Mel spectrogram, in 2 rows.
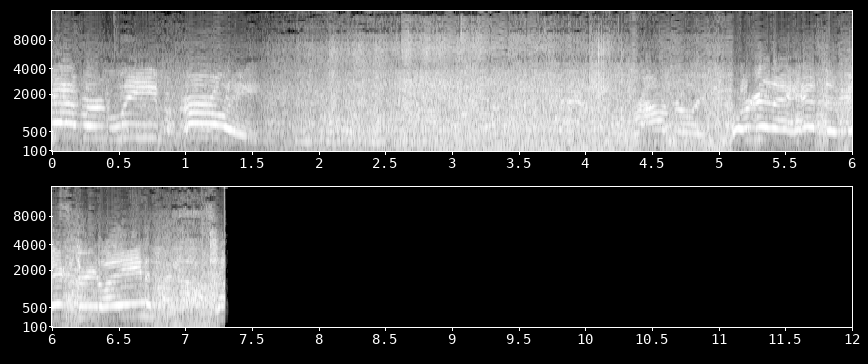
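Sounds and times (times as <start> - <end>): race car engines: 0.0 - 7.3
loudspeaker voice: 4.2 - 7.3.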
